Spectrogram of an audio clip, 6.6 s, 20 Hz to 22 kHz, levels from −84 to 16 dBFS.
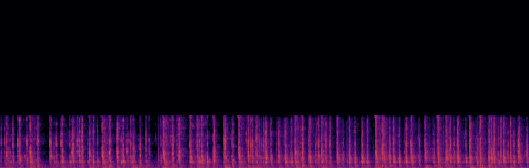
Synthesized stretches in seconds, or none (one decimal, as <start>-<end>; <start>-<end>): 0.0-3.1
